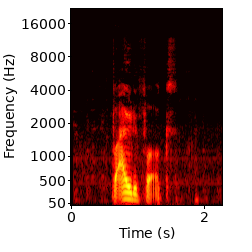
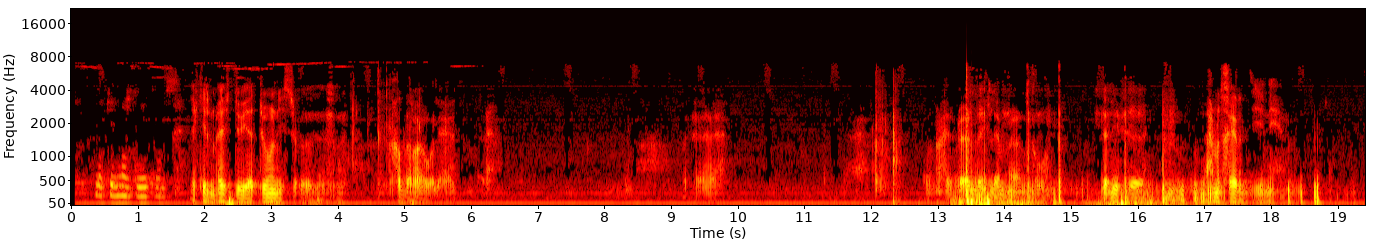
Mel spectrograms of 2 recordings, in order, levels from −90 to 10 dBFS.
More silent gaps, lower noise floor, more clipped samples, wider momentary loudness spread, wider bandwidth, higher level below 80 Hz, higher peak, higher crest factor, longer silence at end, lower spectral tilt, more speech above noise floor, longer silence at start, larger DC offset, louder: neither; first, -65 dBFS vs -47 dBFS; neither; second, 13 LU vs 23 LU; second, 5 kHz vs 7.4 kHz; second, -66 dBFS vs -30 dBFS; second, -6 dBFS vs 0 dBFS; about the same, 20 dB vs 24 dB; first, 0.95 s vs 0.15 s; about the same, -9.5 dB/octave vs -8.5 dB/octave; first, 42 dB vs 25 dB; first, 0.6 s vs 0.05 s; neither; about the same, -22 LUFS vs -23 LUFS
